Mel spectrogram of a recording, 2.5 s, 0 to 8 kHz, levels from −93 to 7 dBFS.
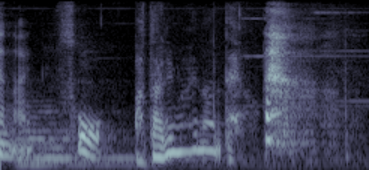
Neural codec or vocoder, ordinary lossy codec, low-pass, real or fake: none; none; none; real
